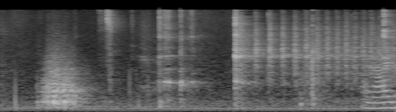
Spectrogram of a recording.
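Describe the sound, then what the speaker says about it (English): A metal bread pan is locked into a bread machine and the lid is shut, giving a clatter and a sharp click followed by a quick series of ratcheting metallic clicks, close and fairly quiet. "So then I throw that in my bread machine, lock it in, shut the lid"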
